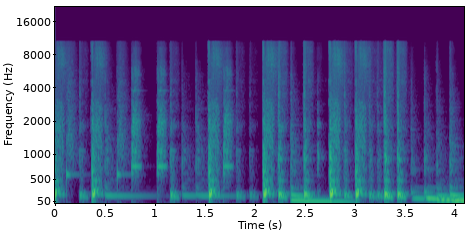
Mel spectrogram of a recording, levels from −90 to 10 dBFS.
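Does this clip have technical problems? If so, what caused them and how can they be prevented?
Yes. Throughout the music there is a rough, hissy halo and a smeared, watery quality, and nothing sounds above about 10.7 kHz. This is likely Nellymoser compression, the old Flash microphone codec. It codes short blocks with very few bits, so weaker bands get none and are filled with noise, and the damage fits a bitrate around 44 kbps. To prevent it, encode music with a modern codec such as AAC or Opus at a generous bitrate.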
